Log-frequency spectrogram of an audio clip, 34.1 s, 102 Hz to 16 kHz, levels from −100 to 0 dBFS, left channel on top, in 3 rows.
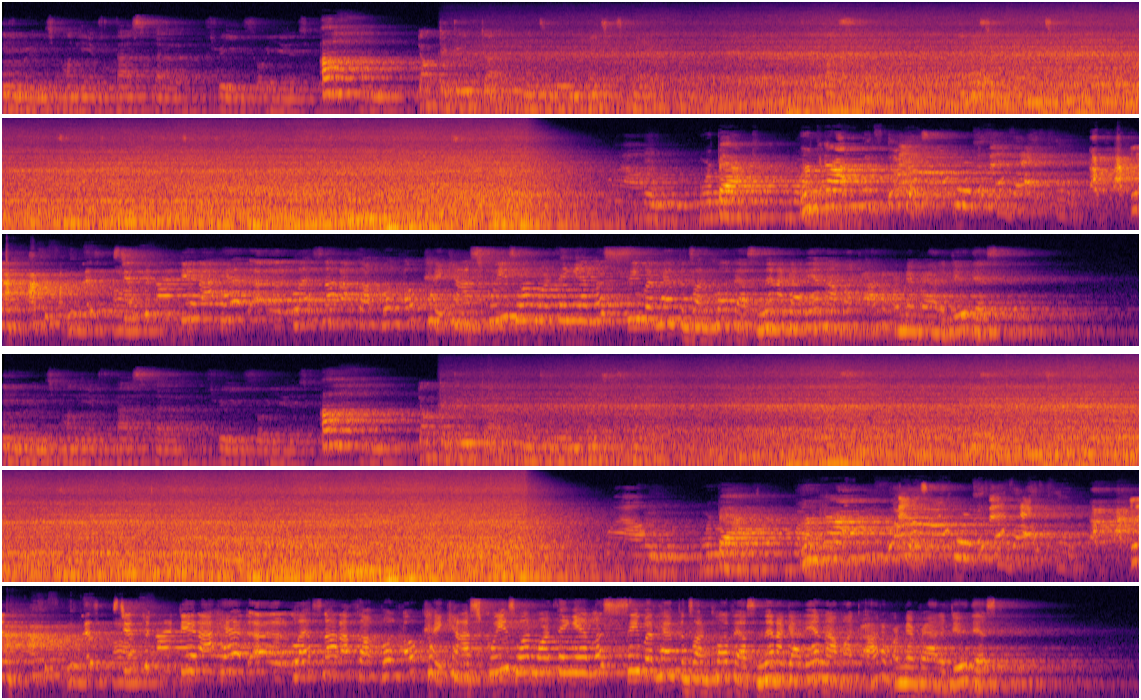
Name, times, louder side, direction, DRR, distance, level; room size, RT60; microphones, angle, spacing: voice 1, 0.0-3.0 3.6-3.9 4.2-7.2 8.2-8.9 9.5-11.0 11.6-13.9 14.2-15.2 15.7-16.6, left 1 dB, 20° left, -1 dB, 0.9 m, -40 dB
voice 2, 3.2-3.7 7.4-7.6 9.6-9.9 17.8-18.0 18.3-18.8 19.3-20.5 22.2-23.1, left 2 dB, 75° left, -1 dB, 1.1 m, -27 dB
sound 1, 4.4-16.6, right 1 dB, 55° right, 1.0 m, -28 dB
voice 3, 17.4-17.9 20.3-20.6 20.9-21.7 22.7-22.8 23.5-32.8, right 4 dB, 75° right, 7 dB, 0.5 m, -28 dB
voice 4, 19.2-19.6 20.2-22.2 23.0-23.6 23.8-24.4, right 2 dB, 30° right, 3 dB, 0.6 m, -33 dB
9.2 x 8.3 x 3.5 m, 2.6 s
head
